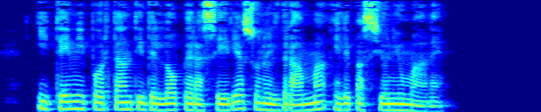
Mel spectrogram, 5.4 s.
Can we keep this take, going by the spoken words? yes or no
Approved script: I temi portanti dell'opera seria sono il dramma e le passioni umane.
yes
